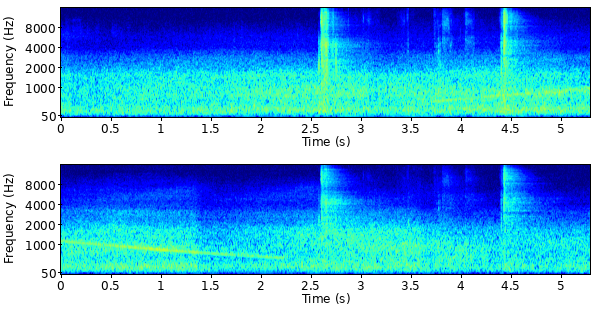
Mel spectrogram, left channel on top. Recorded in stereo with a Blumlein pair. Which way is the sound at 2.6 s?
65° left.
